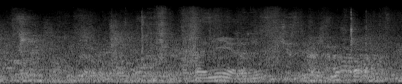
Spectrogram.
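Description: Indistinct voices of several people talking in a large gym hall, a murmur of conversation with no clear words.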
